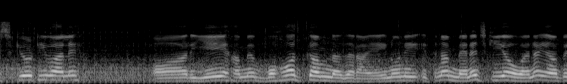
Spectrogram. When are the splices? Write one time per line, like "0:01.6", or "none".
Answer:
none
